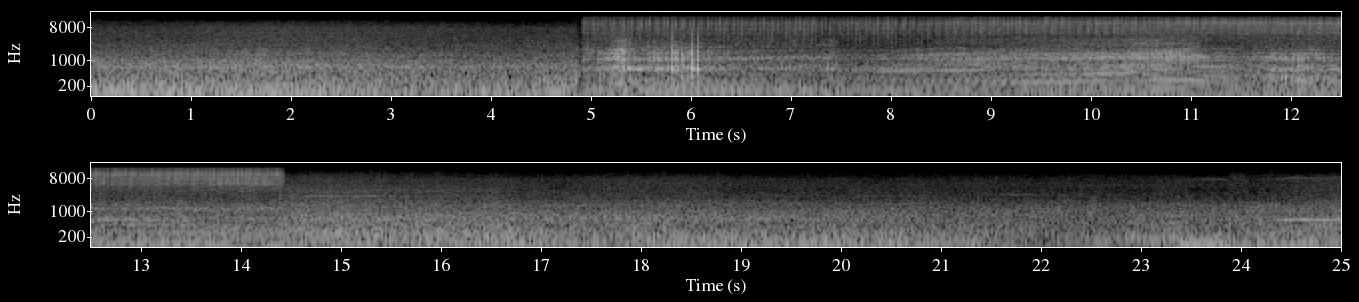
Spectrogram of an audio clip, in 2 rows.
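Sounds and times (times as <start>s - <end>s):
car engine driving: 4.9s - 14.4s
high rushing hiss: 4.9s - 14.4s.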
